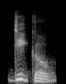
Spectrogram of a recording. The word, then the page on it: Deco: Indian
